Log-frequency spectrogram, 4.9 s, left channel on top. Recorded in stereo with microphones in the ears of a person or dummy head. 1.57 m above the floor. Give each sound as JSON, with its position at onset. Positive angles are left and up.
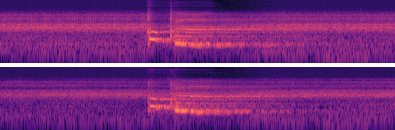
{"t": 1.8, "sound": "a child speaking", "side_deg": 50, "distance_m": 1.3}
